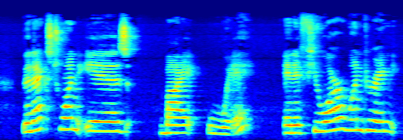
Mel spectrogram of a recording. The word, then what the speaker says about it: Wei: name of that company weight is exactly the way to say it it's sort of like saying yeah it's a different way of saying yes and it is it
